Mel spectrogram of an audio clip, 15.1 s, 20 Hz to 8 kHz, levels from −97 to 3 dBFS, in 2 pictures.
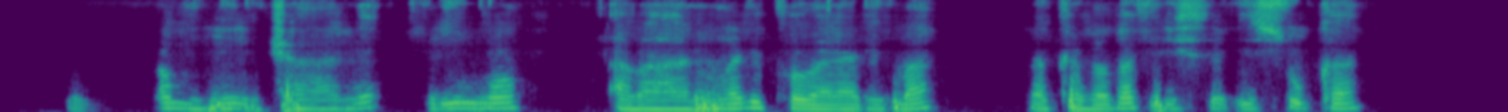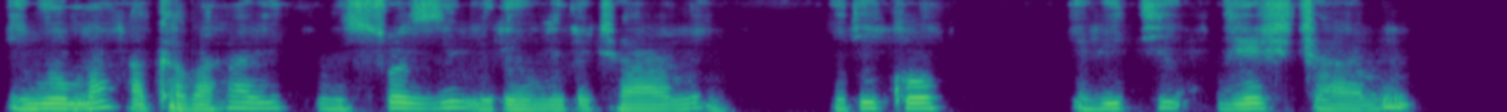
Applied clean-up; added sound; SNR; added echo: neural mask model Resemble Enhance denoiser.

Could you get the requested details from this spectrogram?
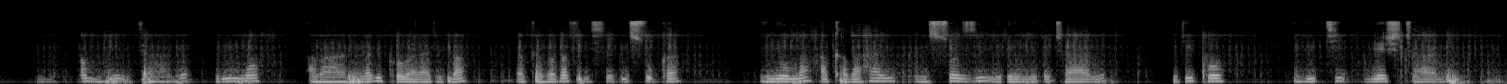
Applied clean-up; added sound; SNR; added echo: neural mask model RNNoise.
